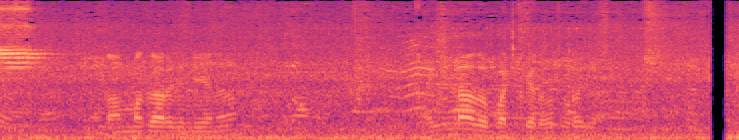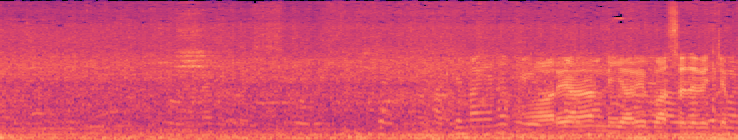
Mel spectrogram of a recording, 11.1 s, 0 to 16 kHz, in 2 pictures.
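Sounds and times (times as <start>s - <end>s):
bus engine rumble: 0.0s - 11.0s
road noise: 0.0s - 11.0s.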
